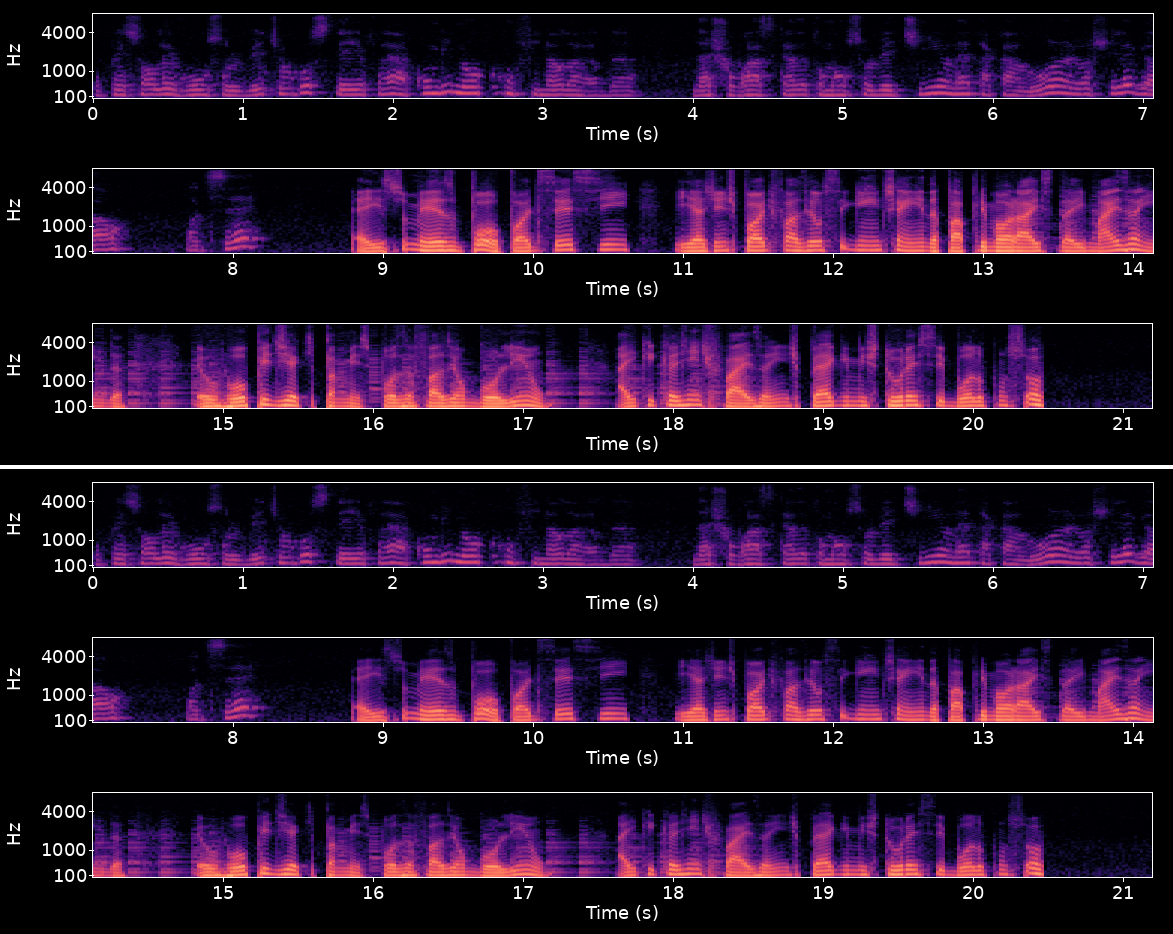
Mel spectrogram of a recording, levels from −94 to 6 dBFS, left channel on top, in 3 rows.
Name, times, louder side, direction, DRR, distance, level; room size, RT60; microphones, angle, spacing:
voice 1, 0.0-3.6 4.0-7.3 7.7-8.2, equal, 10° left, 2.3 m, -43 dB
voice 2, 8.8-10.6 10.9-14.3 14.8-17.2 17.6-20.5, left 3 dB, 60° left, 0.5 m, -20 dB
sound 1, 13.3-15.1 15.7-18.6, left 2 dB, 85° left, 2.4 m, -46 dB
head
